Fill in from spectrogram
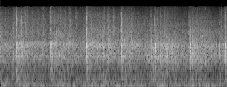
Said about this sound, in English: I don't want to, yes, go ahead and clap.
